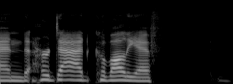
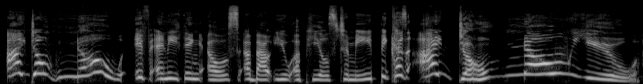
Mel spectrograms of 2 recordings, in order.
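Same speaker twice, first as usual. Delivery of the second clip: much higher, slowed, exaggerated outrage; mock indignant heroine; 11 semitones higher than usual. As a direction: ham up her frustration in a high voice. She's like.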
